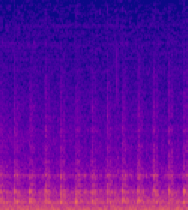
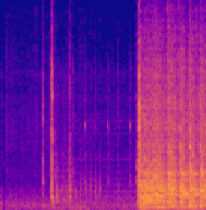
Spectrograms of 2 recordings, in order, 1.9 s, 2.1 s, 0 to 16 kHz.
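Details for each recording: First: 2004 Jaguar S-Type petrol engine idling with a pulsing, slightly uneven beat and shaking: a misfire at idle, before replacing all spark plugs and coil packs. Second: 2004 Jaguar S-Type V8 after replacing all eight spark plugs and coil packs for a fifth-cylinder misfire; short crank, fires at once, flares then settles to a smooth even idle without skipping; clean start.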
